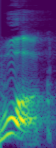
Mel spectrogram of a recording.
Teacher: The upcoming [ʊ] makes the [l] go more towards [w], since it’s already far back and almost [w]-ish already. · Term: gliding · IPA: [wʊk]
